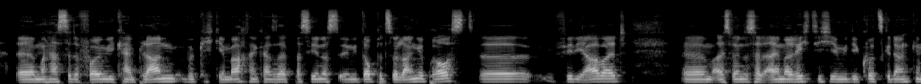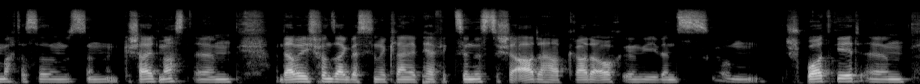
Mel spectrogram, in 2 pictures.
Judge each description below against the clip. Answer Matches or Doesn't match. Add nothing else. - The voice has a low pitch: Matches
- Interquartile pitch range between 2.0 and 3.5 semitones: Doesn't match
